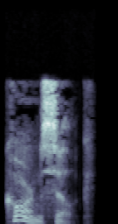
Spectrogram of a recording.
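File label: "cornsilk", British English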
